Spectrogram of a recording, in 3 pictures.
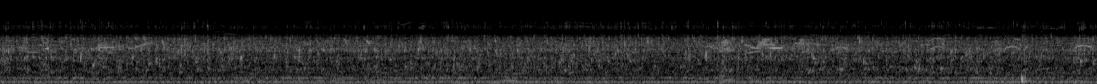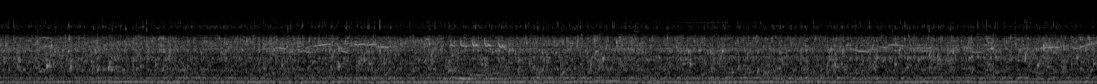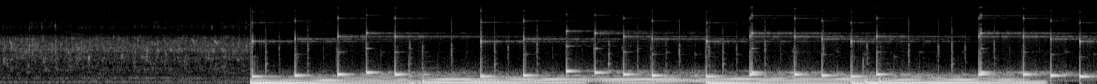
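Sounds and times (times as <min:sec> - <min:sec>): low hum: 0:24.5 - 0:32.4.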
